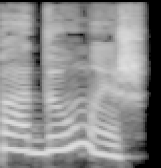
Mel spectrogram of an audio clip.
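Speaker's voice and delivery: put-on high, drawn-out girlish scoff; dismissive girl. A narrator's reading. Skinny girl brushing off the boy's jump, dismissively. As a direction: stretch it out high and disdainful. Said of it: "девчонки всегда говорят".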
